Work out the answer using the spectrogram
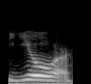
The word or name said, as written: your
